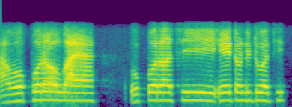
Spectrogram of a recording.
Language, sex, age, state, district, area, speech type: Odia, male, 18-30, Odisha, Khordha, rural, conversation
